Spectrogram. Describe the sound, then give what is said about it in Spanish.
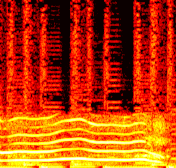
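A voice imitates a kitten's meow in one long, high, drawn-out cry that bends downward at the end, loud, over faint low rhythmic thumps. “Tú no eres felino, tú eres una gatita.”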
